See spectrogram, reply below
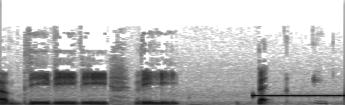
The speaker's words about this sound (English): we need the beep again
